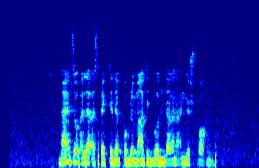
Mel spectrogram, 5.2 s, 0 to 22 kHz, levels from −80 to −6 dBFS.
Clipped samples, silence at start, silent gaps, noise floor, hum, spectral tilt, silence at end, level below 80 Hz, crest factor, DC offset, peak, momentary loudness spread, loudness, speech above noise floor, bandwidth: under 0.1%; 1.15 s; none; -64 dBFS; none; -7.5 dB/octave; 0.85 s; -54 dBFS; 18 dB; under 0.1%; -16 dBFS; 12 LU; -35 LUFS; 31 dB; 16 kHz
